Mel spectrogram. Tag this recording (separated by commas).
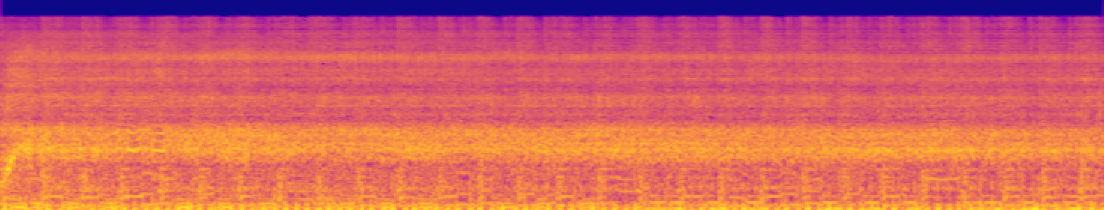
Guitar, Strum, Musical instrument, Bass guitar, Acoustic guitar, Electric guitar, Plucked string instrument, Music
